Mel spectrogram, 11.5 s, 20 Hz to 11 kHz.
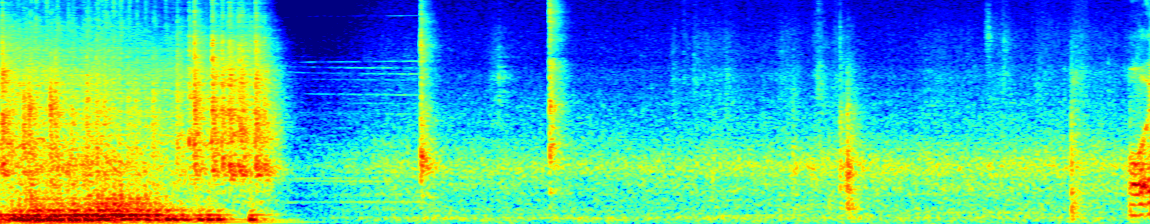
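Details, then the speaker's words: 2003 Honda CBR600RR, first start attempts on a newly acquired project bike: a few seconds of rough cranking with uneven sputters that never catch, then silence. Crank no start. "it's almost there it's trying I'm going to make sure everything's not on fire"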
